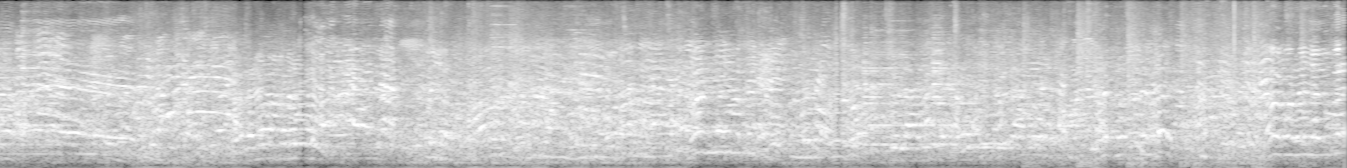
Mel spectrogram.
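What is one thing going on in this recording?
A crowd of men and women sing and chant loudly nearby.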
